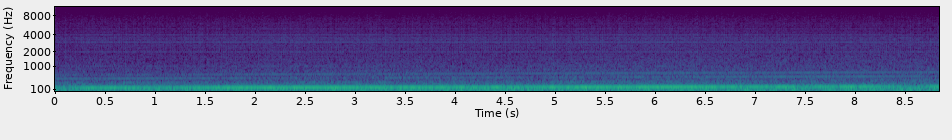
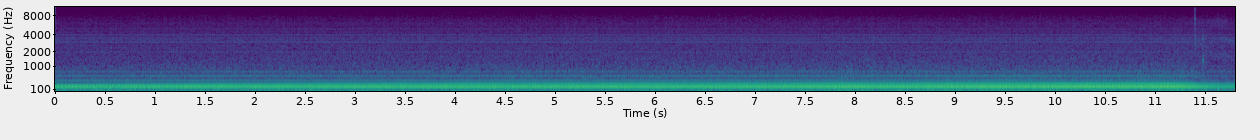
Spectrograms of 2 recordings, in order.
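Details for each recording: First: Sleeve-bearing PC cooling fan with 3-pin connector, free-running: steady low hum with fainter higher harmonics drifting upward and slight rubbing; fan tonal hum, quiet now but expected to worsen. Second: Sleeve bearings. And it's pretty quiet. It won't stay that way because it's sleeve bearing.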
